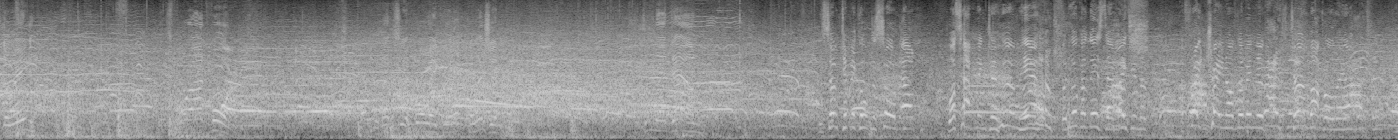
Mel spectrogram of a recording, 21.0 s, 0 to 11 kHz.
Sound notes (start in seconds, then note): 0.0 blows thudding; 0.1 wrestlers grunting; 6.5 body thudding; 6.5 footsteps plodding; 10.8 crowd cheering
